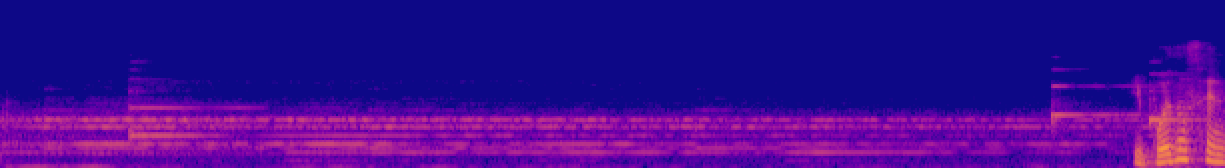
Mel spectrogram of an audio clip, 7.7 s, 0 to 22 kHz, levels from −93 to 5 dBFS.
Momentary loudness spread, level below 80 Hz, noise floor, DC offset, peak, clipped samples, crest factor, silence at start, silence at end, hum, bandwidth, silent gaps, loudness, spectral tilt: 21 LU; -66 dBFS; -58 dBFS; under 0.1%; -12 dBFS; under 0.1%; 26 dB; 0 s; 0 s; none; 8 kHz; none; -35 LUFS; -8.5 dB/octave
